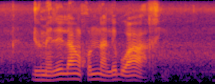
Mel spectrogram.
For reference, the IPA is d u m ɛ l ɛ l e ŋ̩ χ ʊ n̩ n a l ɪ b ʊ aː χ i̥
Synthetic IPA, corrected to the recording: d u m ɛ l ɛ l a ŋ̩ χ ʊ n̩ n a l ɪ b ʊ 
